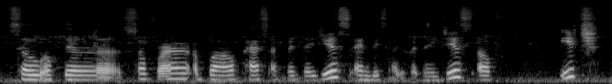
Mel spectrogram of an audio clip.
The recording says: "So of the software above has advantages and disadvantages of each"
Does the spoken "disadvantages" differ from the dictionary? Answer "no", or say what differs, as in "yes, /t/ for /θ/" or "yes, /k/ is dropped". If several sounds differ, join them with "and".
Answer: yes, /p/ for /v/ and /n/ is dropped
